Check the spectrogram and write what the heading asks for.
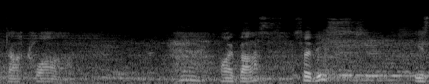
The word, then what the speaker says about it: Dakhla: I think it's more like a Dakhla, that's how you say it.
